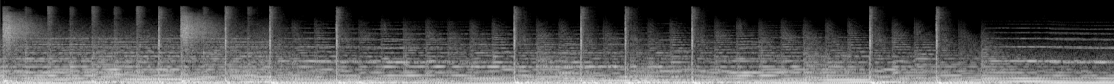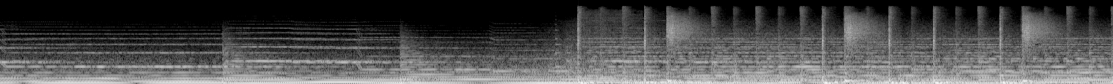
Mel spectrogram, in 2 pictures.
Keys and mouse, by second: 5.4 click, 9.3 shift+a, 16.6 Delete, 17.5 shift+a.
